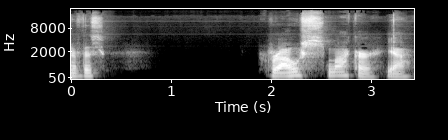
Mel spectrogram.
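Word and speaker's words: Ruismaker: this into this instance of what's the correct pronunciation of this rouse macker yeah rouse marker it means noise maker in dutch harald smacker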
